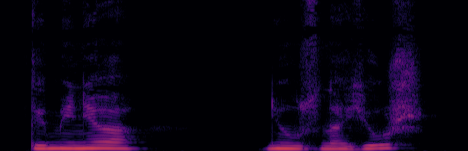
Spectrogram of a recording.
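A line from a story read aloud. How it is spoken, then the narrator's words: Trembling voice question. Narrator (Russian): дрогнувшим голосом спросил Губанок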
